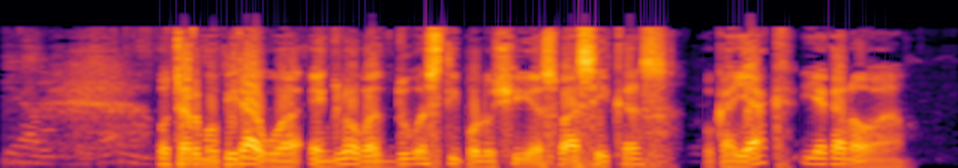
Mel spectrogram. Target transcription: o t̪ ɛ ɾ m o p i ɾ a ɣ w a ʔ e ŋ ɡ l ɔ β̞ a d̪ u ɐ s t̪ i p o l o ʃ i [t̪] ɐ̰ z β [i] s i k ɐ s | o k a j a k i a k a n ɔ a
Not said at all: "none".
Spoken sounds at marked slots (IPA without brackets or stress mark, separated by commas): none, a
